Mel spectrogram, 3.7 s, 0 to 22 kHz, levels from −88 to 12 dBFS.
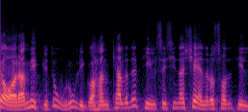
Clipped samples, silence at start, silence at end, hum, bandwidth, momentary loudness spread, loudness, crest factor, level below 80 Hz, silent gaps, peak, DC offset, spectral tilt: under 0.1%; 0 s; 0 s; none; 9.2 kHz; 9 LU; -26 LUFS; 18 dB; -58 dBFS; none; -8 dBFS; under 0.1%; -8.5 dB/octave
